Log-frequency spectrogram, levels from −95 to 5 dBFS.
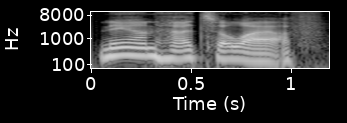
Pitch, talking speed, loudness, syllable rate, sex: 180 Hz, 200 wpm, -17 LUFS, 3.7 syllables/s, female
